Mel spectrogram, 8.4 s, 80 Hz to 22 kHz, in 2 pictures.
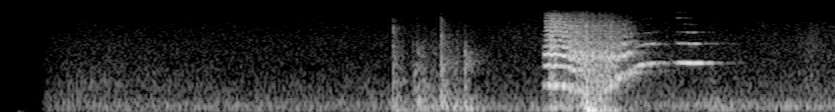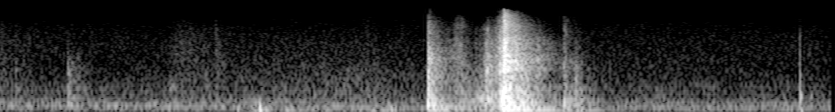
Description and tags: creaking door 3
Open and close a squeaky wooden door
wooden, creak, open, door, door-closing, close, squeaky, door-opening, creaky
